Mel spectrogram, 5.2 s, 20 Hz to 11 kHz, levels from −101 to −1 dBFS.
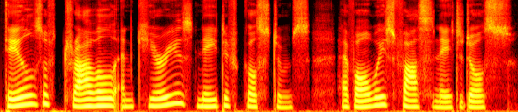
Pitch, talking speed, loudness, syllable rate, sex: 200 Hz, 125 wpm, -18 LUFS, 4.2 syllables/s, female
